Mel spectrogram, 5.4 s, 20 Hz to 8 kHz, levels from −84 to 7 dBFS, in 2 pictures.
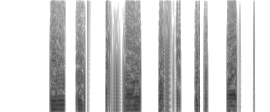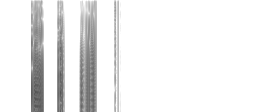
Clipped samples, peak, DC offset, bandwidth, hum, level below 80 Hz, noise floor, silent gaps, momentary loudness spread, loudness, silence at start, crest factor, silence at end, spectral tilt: under 0.1%; -6 dBFS; under 0.1%; 8 kHz; none; -44 dBFS; -84 dBFS; none; 10 LU; -21 LUFS; 0.5 s; 18 dB; 1.75 s; -5.5 dB/octave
